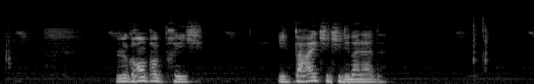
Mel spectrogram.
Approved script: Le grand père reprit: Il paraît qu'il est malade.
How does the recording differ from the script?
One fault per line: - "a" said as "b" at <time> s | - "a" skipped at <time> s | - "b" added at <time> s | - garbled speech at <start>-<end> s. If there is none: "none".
- "père" skipped at 1.5 s
- "qu'il" added at 3.3 s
